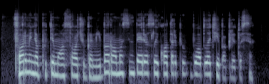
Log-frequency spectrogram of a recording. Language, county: Lithuanian, Vilnius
